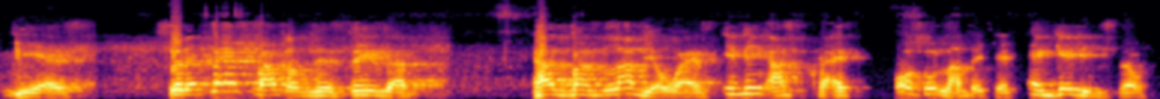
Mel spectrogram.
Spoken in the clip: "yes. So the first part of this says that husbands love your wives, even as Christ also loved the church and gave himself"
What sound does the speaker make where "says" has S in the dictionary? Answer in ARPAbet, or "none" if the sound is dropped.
TH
